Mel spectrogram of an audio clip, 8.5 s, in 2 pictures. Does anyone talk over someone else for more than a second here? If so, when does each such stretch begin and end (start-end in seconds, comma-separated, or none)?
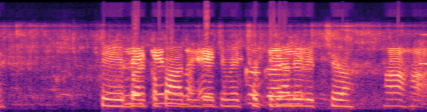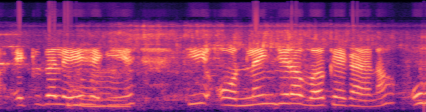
1.3-3.1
